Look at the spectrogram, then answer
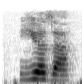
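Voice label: "йӧза", Komi, female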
